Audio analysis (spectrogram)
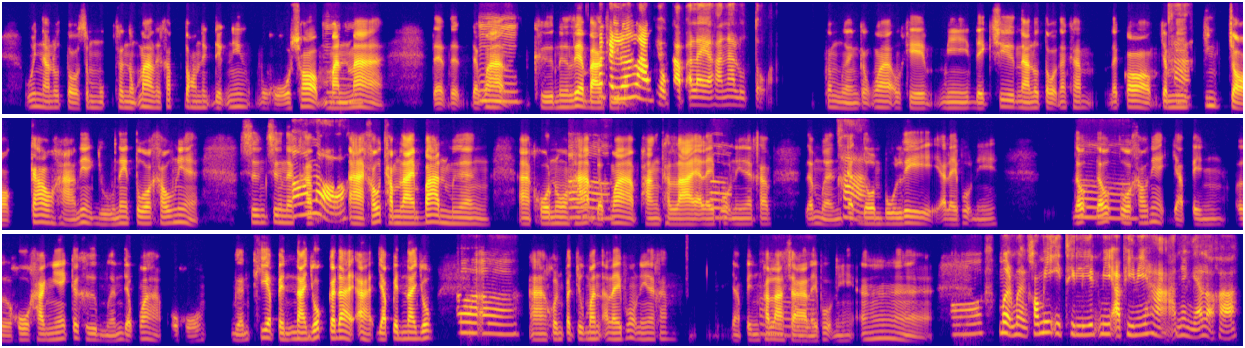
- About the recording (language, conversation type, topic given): Thai, podcast, ตอนเด็กๆ คุณดูการ์ตูนเรื่องไหนที่ยังจำได้แม่นที่สุด?
- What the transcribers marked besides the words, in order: "สนุก" said as "สมุก"; tapping; other background noise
